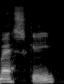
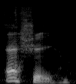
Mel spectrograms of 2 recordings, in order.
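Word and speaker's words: Esci: I saw this advert, I used to call them Esky, and the advert says pronounce it Eshi, and it was like But then that's what I've always called it, even as a kid.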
